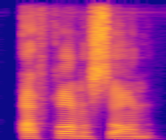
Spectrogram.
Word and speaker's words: Afghanistan: People are saying, why are you saying Afghanistan like that? Afghanistan, I'm half Iranian. That's how you say it, okay?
